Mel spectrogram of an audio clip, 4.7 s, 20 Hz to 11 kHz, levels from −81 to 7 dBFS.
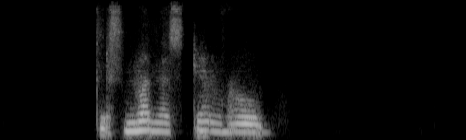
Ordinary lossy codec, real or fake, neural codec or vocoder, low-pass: Opus, 16 kbps; fake; codec, 44.1 kHz, 0.9 kbps, DAC; 9.9 kHz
